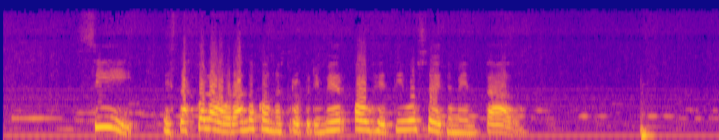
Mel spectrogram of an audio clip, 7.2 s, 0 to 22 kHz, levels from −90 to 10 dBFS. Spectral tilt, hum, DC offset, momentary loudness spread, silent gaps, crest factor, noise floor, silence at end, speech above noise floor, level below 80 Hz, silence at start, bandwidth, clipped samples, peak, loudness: -8.5 dB/octave; none; under 0.1%; 20 LU; none; 12 dB; -39 dBFS; 0.5 s; 28 dB; -48 dBFS; 0.1 s; 16 kHz; under 0.1%; -2 dBFS; -12 LUFS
